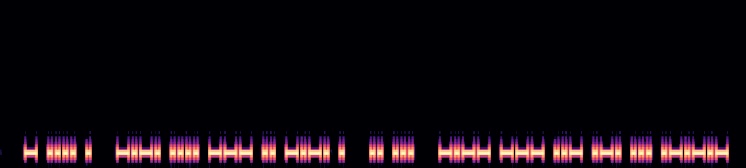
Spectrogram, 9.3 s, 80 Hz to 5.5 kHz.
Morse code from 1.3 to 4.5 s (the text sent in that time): CHOICE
